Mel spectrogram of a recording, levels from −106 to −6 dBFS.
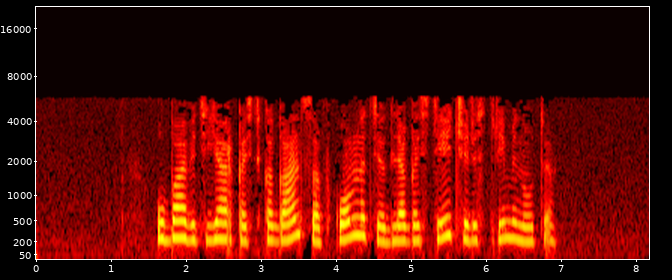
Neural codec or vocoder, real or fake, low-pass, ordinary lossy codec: none; real; 7.2 kHz; MP3, 24 kbps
